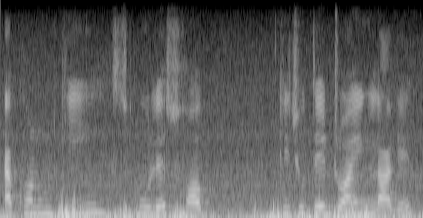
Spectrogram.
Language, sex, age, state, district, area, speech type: Bengali, female, 18-30, West Bengal, Howrah, urban, spontaneous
